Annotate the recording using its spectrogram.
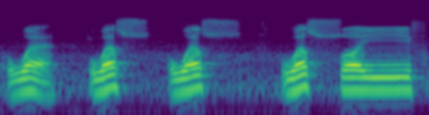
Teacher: nipiskan waw dulu baru tebalkan sad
